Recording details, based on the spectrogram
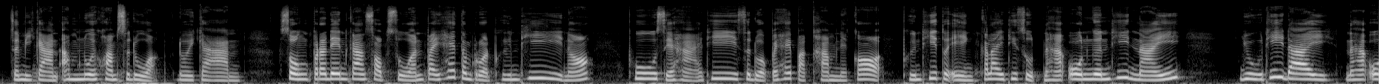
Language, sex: Thai, female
